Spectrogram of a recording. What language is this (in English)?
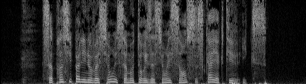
French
